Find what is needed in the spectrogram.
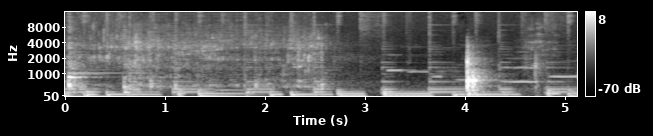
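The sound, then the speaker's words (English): Liquid pours into a pot of short-grain sticky white rice, a steady watery stream that runs continuously for a few seconds over a tonal background. “So for every one cup of white rice, you wanna add one and a half cups of liquid. So we're just gonna add that right in.”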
